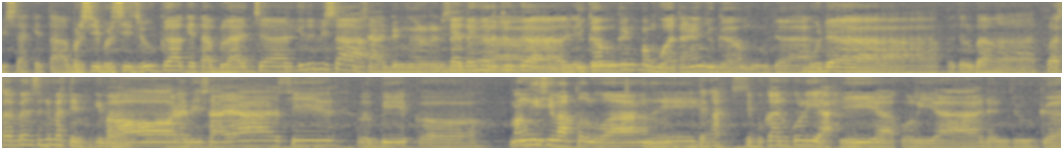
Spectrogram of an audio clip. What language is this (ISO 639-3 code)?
ind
